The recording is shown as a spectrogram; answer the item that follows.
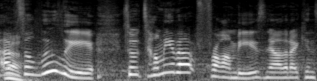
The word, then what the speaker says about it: Frombies: they create from bees i keep saying it wrong from these because it's friendly zombies so welcome andre adam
